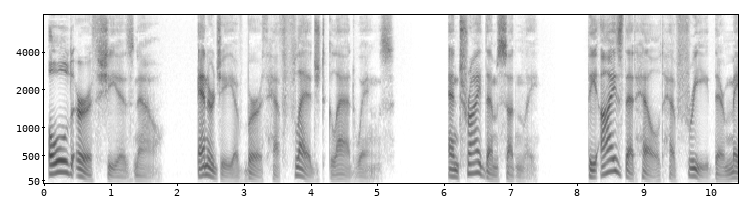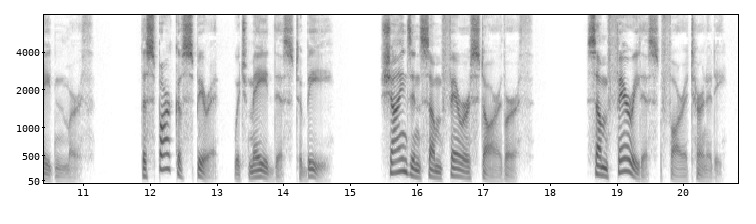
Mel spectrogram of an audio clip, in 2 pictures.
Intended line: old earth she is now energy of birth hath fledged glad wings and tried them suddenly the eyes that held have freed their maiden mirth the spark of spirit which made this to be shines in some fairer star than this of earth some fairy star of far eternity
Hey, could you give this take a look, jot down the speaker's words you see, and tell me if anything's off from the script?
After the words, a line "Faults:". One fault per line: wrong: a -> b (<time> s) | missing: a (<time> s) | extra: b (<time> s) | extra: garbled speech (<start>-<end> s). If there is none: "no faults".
old earth she is now energy of birth hath fledged glad wings and tried them suddenly the eyes that held have freed their maiden mirth the spark of spirit which made this to be shines in some fairer star earth some fairy this of far eternity
Faults:
missing: than this of (17.3 s)
wrong: star -> this (19.3 s)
